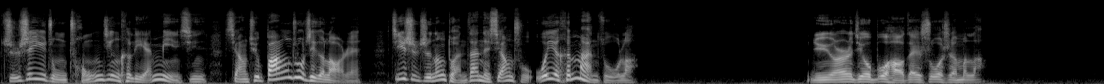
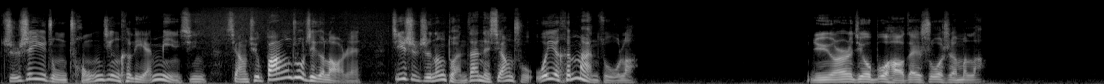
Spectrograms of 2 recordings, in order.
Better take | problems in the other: first | hiss; faint; throughout; 25 dB below the speech

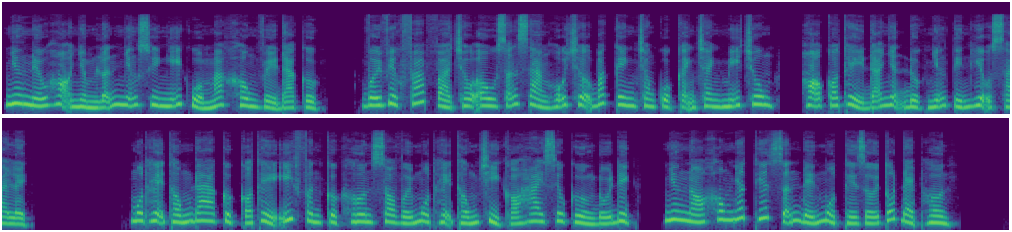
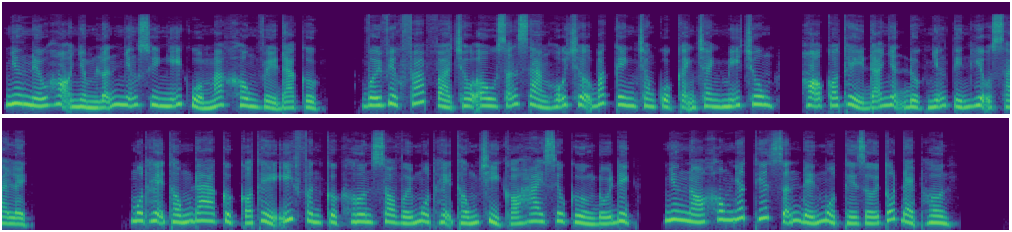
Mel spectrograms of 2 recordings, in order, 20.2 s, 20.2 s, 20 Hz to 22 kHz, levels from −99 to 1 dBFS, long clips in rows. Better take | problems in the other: neither | none

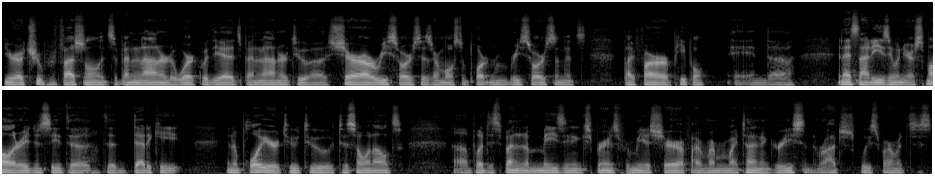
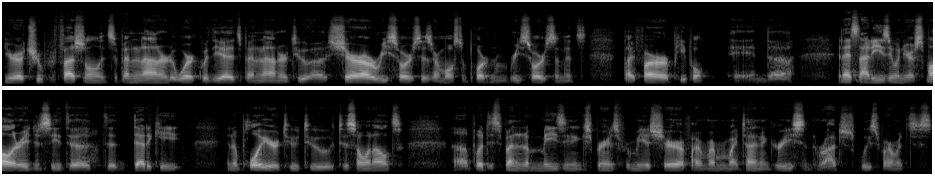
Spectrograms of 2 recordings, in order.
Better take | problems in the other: first | thin; very; fading below 400 Hz

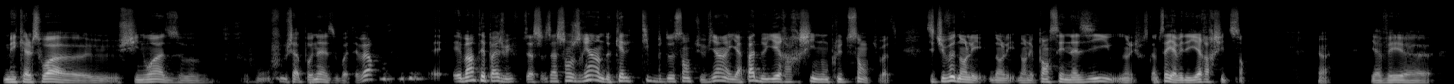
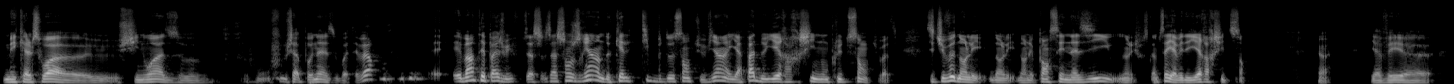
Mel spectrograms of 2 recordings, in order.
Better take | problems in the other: neither | none

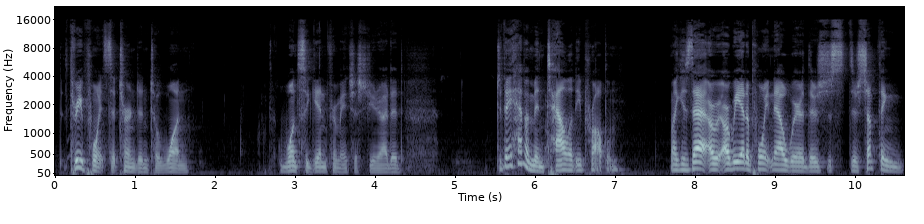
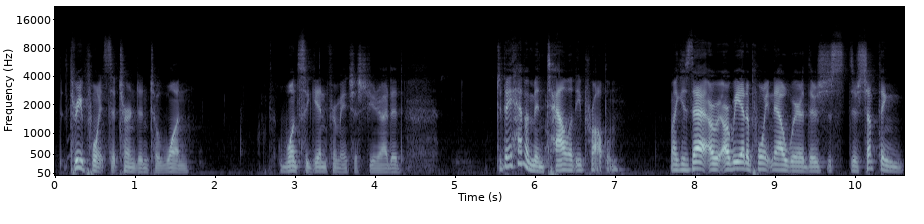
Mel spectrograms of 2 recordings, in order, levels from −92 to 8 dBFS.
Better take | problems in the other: first | muffled; slightly; fading above 3 kHz

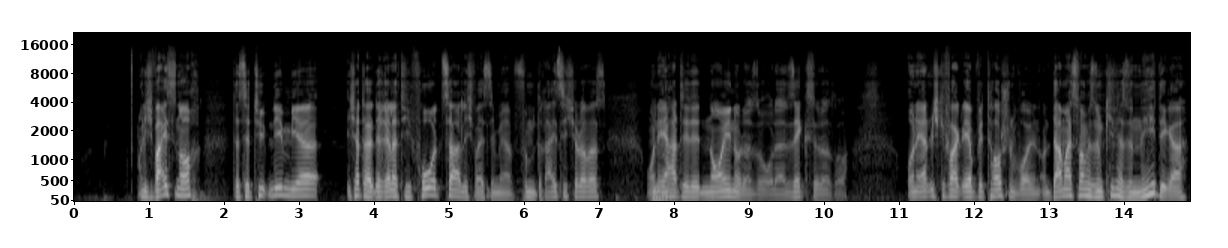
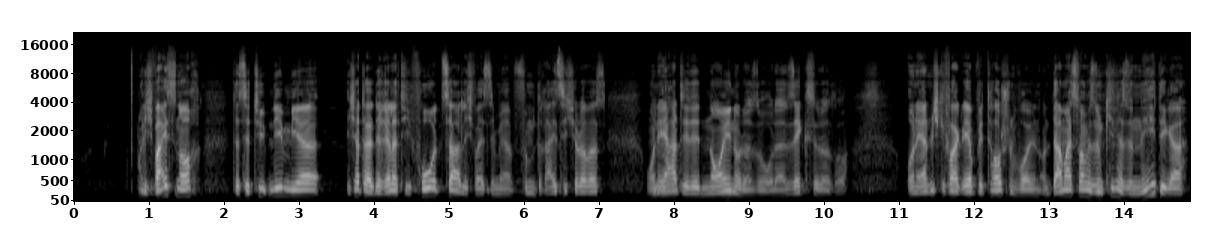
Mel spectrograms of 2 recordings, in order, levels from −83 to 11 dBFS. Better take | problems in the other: first | thin; somewhat; fading below 300 Hz

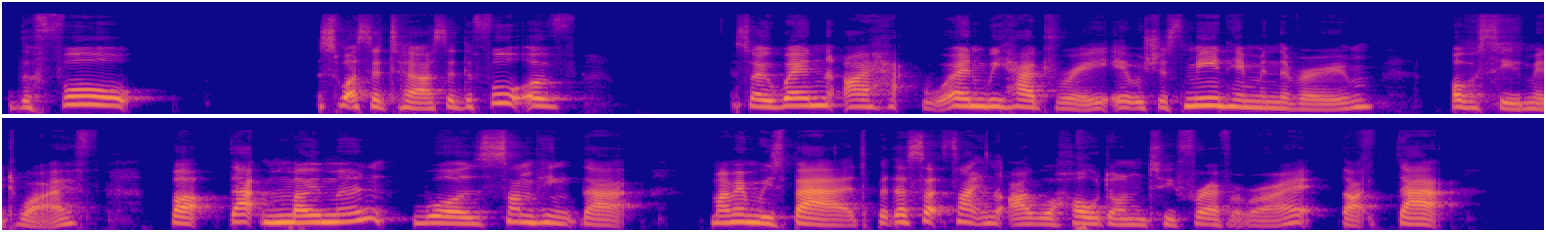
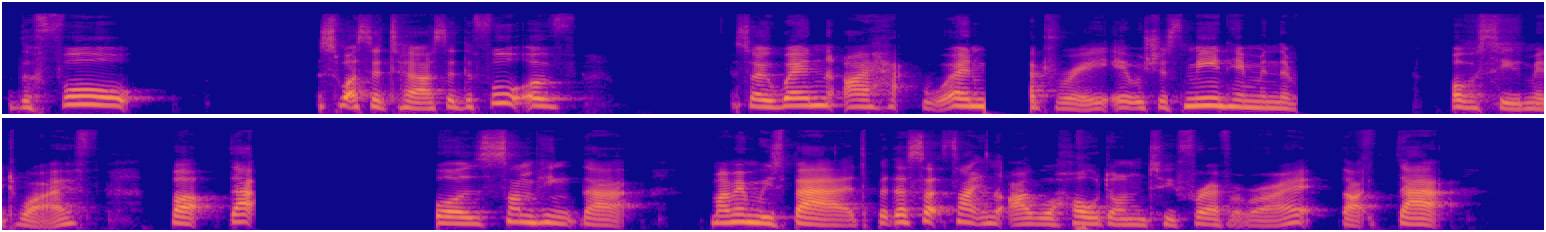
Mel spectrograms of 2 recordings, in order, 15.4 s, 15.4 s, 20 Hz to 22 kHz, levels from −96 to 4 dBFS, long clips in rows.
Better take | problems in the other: first | audio cutting out; at 5 s, at 6.5 s for 0.5 s and at 9 s for 1 s

